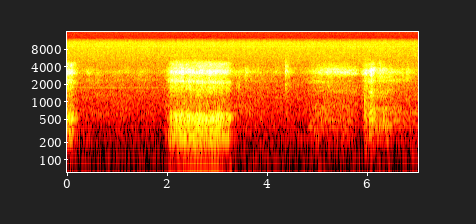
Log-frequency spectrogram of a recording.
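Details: Adult husband asleep on a sofa at 9.30 p.m. after too many beers: a loud rasping inspiratory snore, then quieter breathing and a softer second snore over low room noise; ordinary sleep snoring.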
